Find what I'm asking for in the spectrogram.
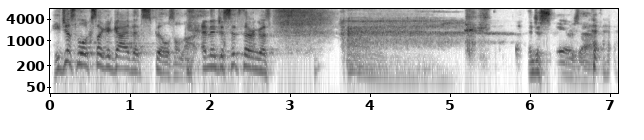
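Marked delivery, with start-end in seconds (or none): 2.8-5.6 long, soft, low exhale; deflated sigh, acting out a spill; imitated long sigh. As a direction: let out a drawn-out mock sigh. Imitates Gruden after a spill.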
